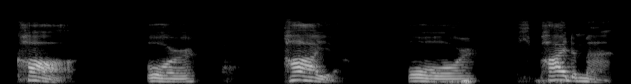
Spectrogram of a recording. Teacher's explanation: in British English they are not you know sounding the R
